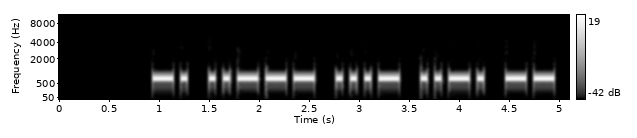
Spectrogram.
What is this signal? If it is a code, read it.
Morse code, heard as a keyed tone, about 17 wpm, 700 Hz. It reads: N2VFM
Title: USA Call Signs - 5 Characters - Repeated 3x - 17wpm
